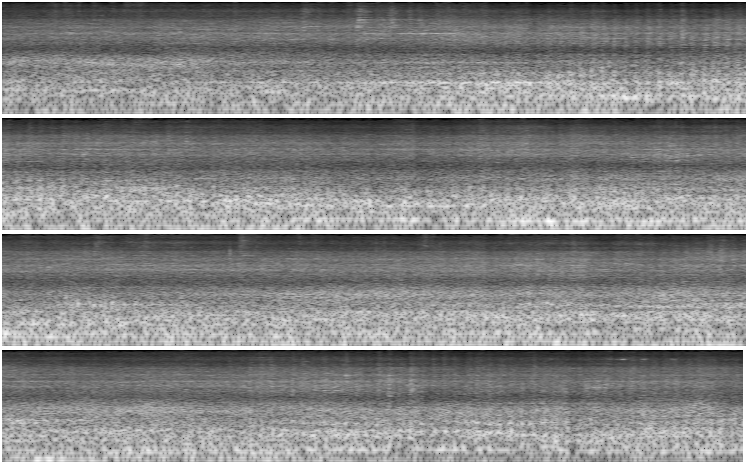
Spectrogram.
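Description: Intermodal freight train of double-stack container cars and trailer flatcars rolling past: a steady, loud rumble of steel wheels on rail.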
